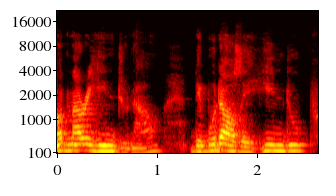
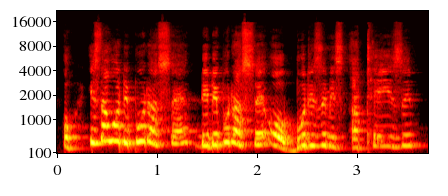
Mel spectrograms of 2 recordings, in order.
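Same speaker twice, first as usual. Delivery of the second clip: high, louder polite query; nice correction; 11 semitones higher, 3 dB louder than usual. Acted. Answering someone who calls Buddhism atheism, nicely high-pitched query. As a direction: question them nicely in a raised pitch. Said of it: "You nicely kind of correct it".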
